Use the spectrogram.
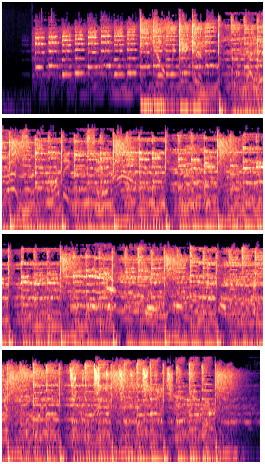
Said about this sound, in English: Theme song.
